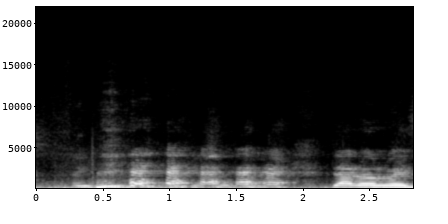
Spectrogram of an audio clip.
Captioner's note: laugh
